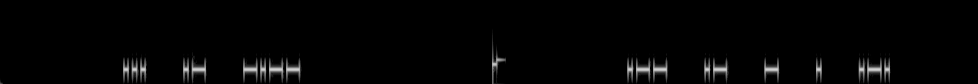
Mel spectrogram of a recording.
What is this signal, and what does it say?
Morse code, heard as a keyed tone, about 28 wpm, spaced as for 16 wpm, 700 Hz. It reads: SAY WATER
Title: 3x Character Spacing - Top 200 Words - 28wpm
